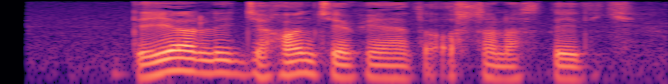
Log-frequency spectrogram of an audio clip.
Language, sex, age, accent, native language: Uzbek, male, 18-24, Namangan, Uzbek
